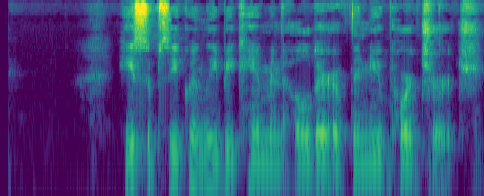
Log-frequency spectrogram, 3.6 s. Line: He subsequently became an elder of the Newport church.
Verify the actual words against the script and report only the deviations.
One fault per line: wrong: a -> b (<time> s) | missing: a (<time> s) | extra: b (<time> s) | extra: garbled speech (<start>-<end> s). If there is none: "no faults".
no faults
